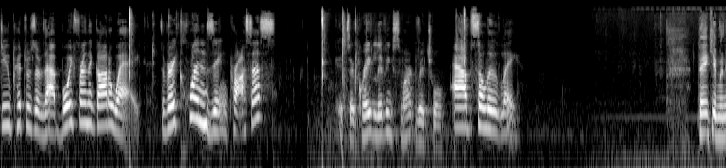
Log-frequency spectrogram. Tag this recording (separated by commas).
Speech, inside a small room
